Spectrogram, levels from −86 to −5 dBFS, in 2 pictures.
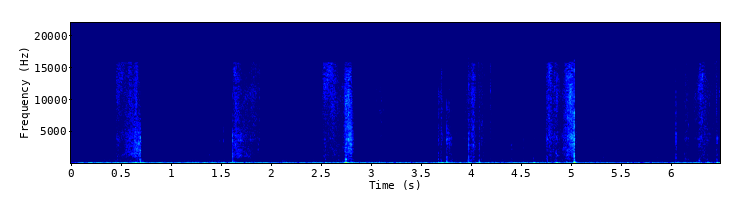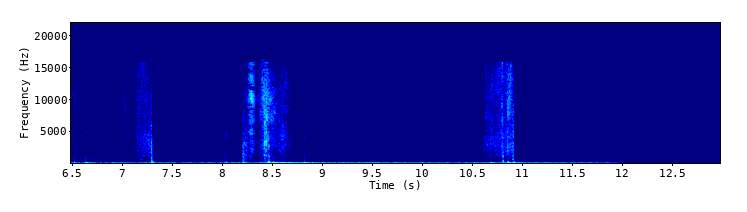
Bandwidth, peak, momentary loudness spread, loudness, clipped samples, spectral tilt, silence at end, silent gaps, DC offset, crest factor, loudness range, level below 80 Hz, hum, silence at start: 16 kHz; -28 dBFS; 18 LU; -56 LUFS; under 0.1%; -2.5 dB/octave; 1 s; none; under 0.1%; 24 dB; 7 LU; -56 dBFS; none; 0 s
